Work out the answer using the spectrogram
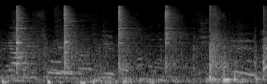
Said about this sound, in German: klopft ohne Ohrenschutz ein von einem Schwert durchbohrtes Herz ins Blech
